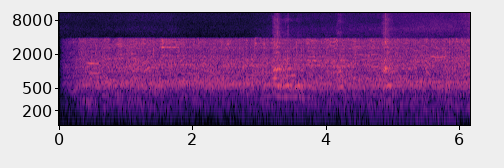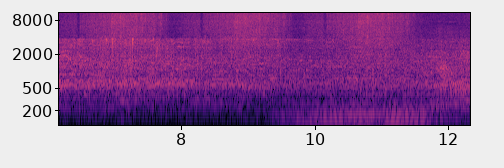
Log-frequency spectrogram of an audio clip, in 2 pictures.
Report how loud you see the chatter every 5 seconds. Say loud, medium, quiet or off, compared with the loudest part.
loud, loud, medium.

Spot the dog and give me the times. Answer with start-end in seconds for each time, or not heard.
3.1-5.2.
